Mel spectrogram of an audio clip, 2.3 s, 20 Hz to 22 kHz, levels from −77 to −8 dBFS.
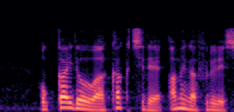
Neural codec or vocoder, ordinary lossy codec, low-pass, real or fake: none; none; none; real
